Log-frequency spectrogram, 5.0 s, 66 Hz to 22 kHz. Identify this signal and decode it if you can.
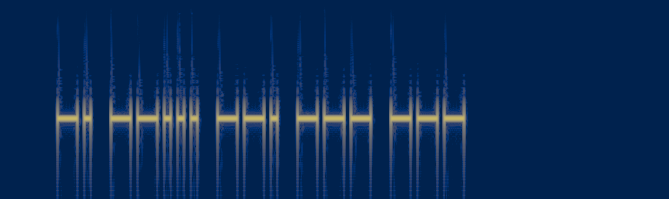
Morse code, heard as a keyed tone, about 24 wpm, 700 Hz. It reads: N7GOO
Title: Speed Racing - USA 1x3 Call Signs 20wpm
